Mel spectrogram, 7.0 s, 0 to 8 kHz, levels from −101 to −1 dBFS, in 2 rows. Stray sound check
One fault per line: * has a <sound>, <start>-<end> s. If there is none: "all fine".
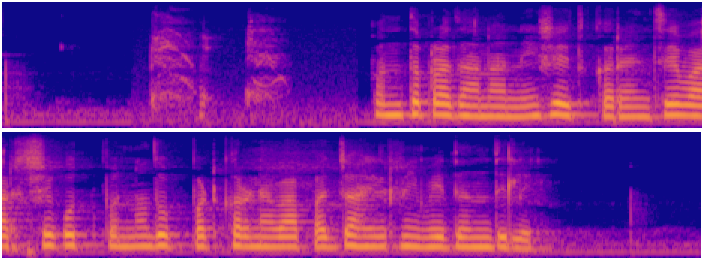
* has a cough, 0.7-1.5 s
